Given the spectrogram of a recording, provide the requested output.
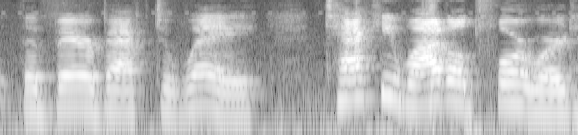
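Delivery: ordinary delivery, nothing marked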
